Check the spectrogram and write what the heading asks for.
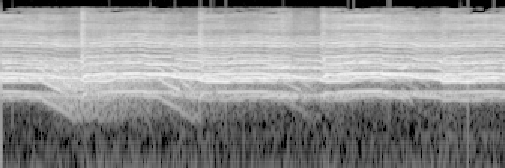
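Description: Sped-up, high-pitched a cappella female vocals without clear words: held notes layered with short falling slides about once a second, in a large, echoing arena-like reverb.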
